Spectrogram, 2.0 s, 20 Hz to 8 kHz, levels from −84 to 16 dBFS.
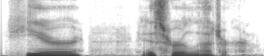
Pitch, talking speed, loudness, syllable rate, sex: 170 Hz, 120 wpm, -15 LUFS, 4.1 syllables/s, female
